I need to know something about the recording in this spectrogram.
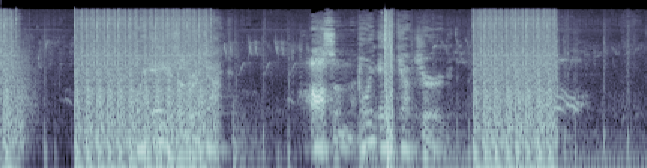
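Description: An automatic gun fires rapid bursts of shots.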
